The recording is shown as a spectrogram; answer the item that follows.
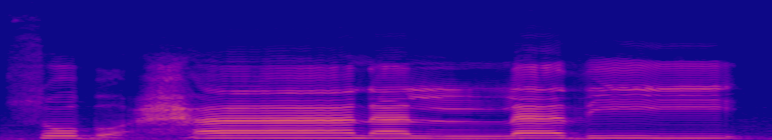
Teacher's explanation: نون کو لام کے ساتھ ملائیں گے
